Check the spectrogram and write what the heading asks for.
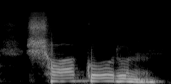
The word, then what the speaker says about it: সকরুণ: সেই কারণে ক এর সঙ্গে যে অ আছে, সেই অটা ও হয়ে গেল। সকরুণ, সকরুণ নয়, করুণ নয়, করুণ। অর্থাৎ কটা কো হয়ে গেল, মধ্য অটা সংবৃত হয়ে ও হয়ে গেল। অতএব শব্দ উচ্চারিত হচ্ছে সকরুণ।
